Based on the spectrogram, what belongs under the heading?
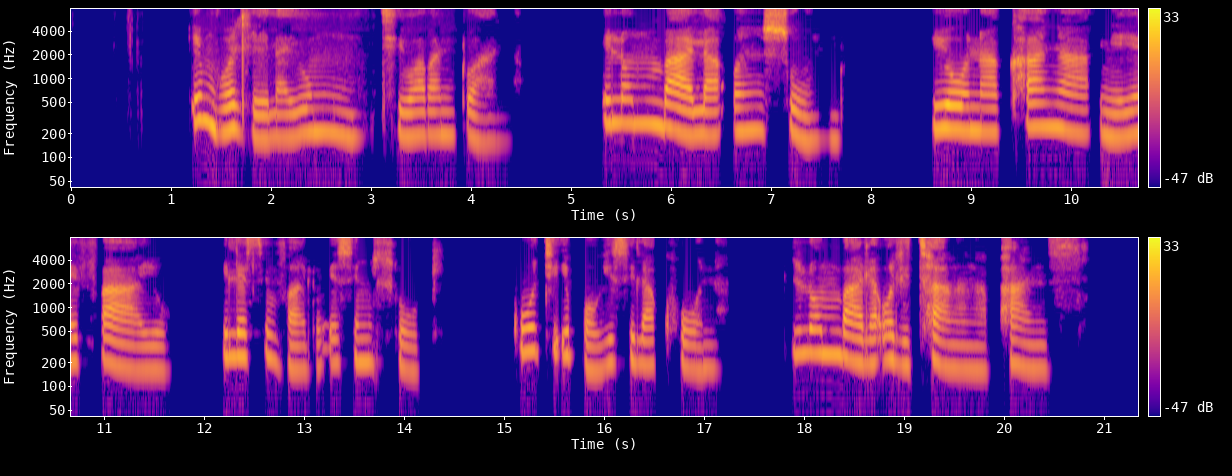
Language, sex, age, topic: North Ndebele, female, 25-35, health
